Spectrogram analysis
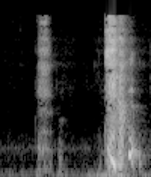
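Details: Person counting sneezes toward ten: a quick breath in, then a single loud, explosive sneeze with a short voiced tail, around the ninth.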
